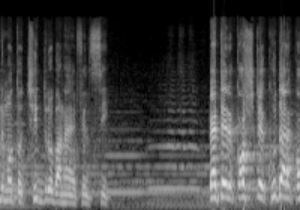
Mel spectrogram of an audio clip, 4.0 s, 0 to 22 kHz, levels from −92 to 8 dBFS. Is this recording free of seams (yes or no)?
yes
